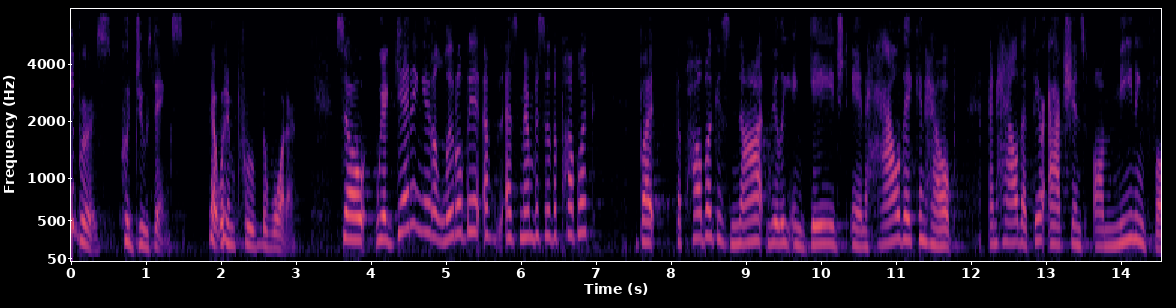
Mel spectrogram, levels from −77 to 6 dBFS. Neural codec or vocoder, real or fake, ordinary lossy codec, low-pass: none; real; Opus, 32 kbps; 7.2 kHz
